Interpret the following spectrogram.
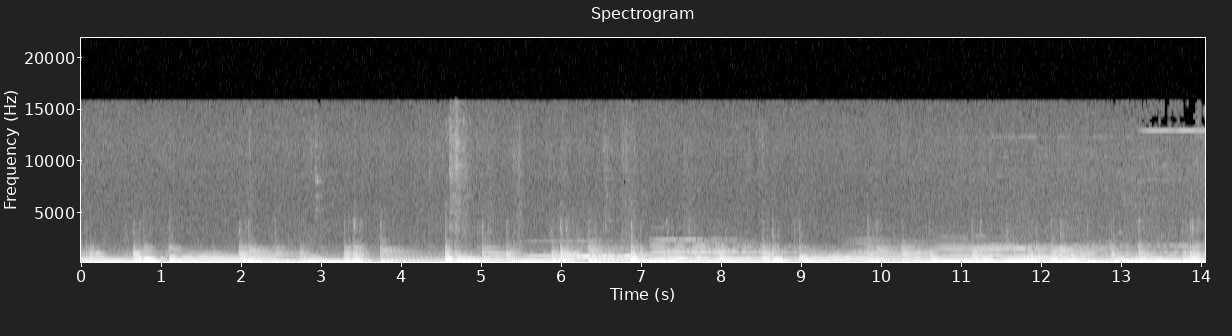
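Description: Music played back through a pair of Bowers & Wilkins 706 S2 bookshelf speakers in a listening room, with a strong, deep bass line of distinct notes.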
